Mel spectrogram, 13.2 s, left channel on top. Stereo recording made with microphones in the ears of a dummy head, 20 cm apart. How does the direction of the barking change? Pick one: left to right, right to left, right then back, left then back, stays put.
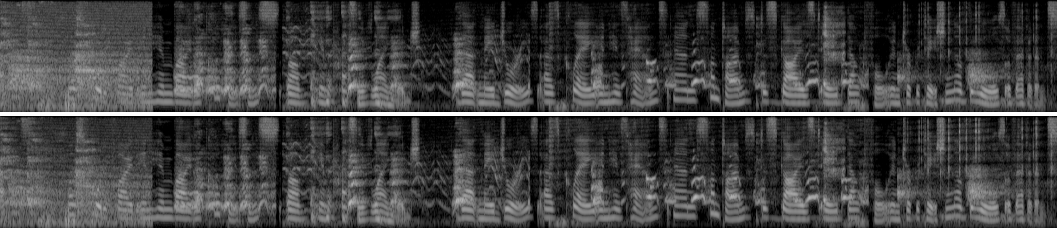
left to right.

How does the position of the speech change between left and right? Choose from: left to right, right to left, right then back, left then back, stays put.
stays put.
